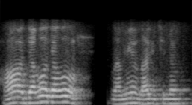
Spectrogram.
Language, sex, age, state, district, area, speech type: Bengali, male, 45-60, West Bengal, Purulia, urban, conversation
